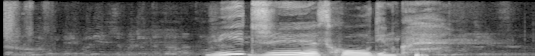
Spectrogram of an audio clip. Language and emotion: Russian, sad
